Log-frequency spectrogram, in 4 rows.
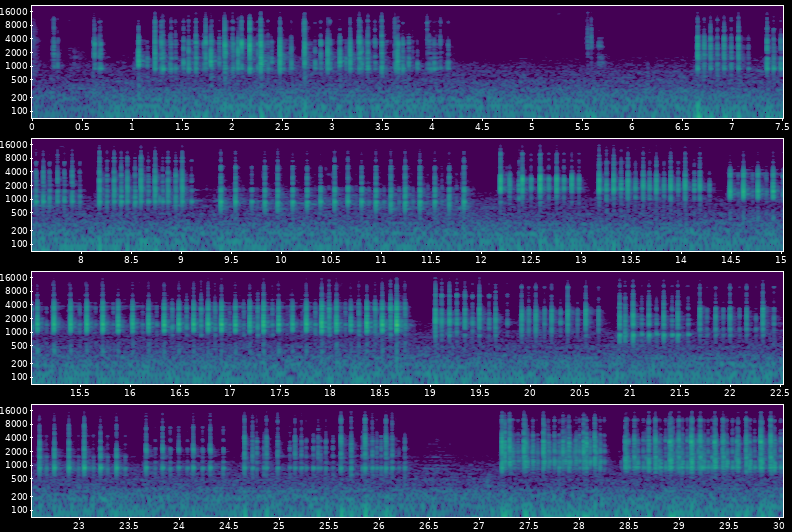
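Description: Fast typing on custom mechanical keyboards fitted with lubed linear switches, a dense run of key clicks that stops and restarts in bursts with short pauses. The keys first sound in a clear stacked-acrylic case, then in an orange-cased 60% board.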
